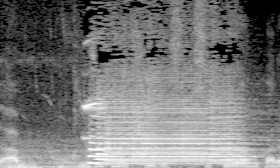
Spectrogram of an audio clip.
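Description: A train horn blows in the distance.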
